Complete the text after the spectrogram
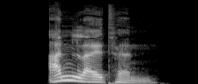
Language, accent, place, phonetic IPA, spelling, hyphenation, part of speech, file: German, Germany, Berlin, [ˈanˌlaɪ̯tn̩], anleiten, an‧lei‧ten, verb, De-anleiten.ogg
- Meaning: 1. to guide or to train 2. to incite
